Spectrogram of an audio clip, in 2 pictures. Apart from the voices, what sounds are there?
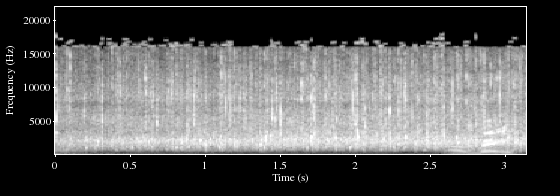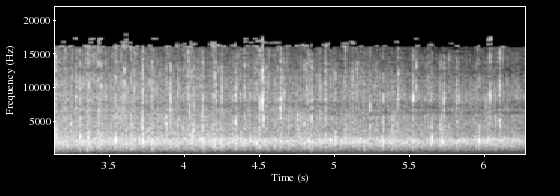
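audience applause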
